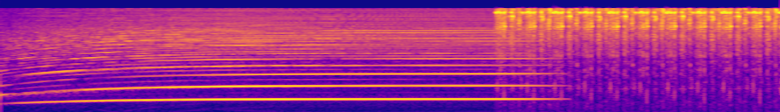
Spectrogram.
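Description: Siren-like sound effect: a rising wail that levels off into a steady held tone and cuts off just under six seconds in. About five seconds in, a dense crackling noise starts and runs on under and after it.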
